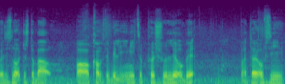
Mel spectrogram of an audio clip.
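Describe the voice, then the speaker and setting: The speech is mumbled. Its intonation stays fairly even. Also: man. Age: 20s. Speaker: vlogger. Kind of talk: exercise instruction; casual vlog talk. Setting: outdoors in a field. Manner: mumbling; quiet, not projecting.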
